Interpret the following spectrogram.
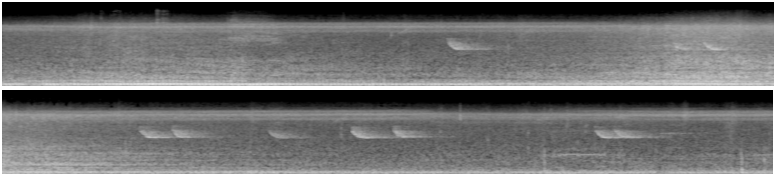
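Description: Outdoor ambience: a low rumble that swells twice, under a steady high hiss. Over it come about nine short high calls, often in quick pairs, each falling in pitch.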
